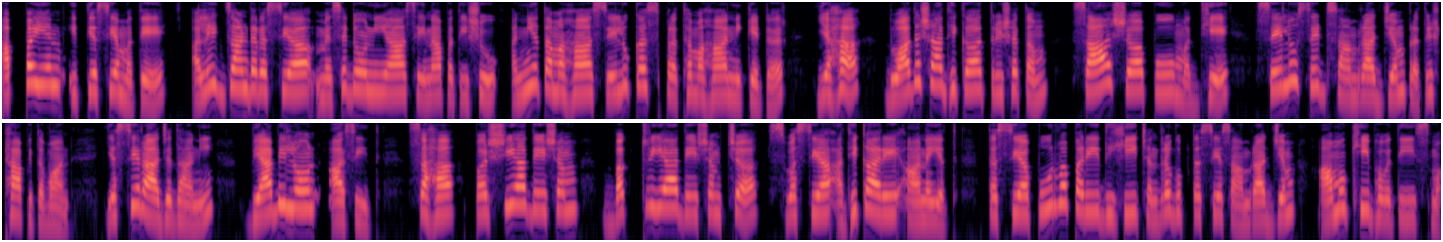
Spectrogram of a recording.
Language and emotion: Sanskrit, neutral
